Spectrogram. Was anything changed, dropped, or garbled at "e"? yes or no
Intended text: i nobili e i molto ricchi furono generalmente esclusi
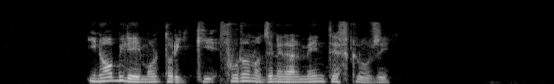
no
